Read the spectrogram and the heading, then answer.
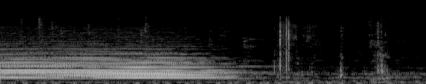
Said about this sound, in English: Well, that's a good timing with the train right now.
